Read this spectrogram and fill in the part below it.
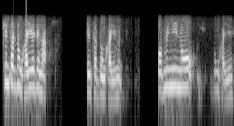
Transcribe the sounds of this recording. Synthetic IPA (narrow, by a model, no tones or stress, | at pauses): kʰintʰaɾduŋkʰajɯzeŋɦa | kʰintʰaɾ̚duŋkʰajɯmɯn | kɔmininɔ | duŋkʰajɯ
